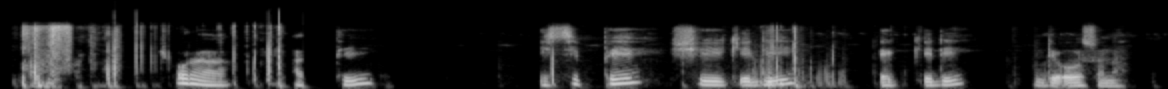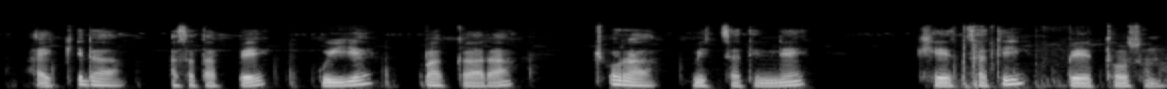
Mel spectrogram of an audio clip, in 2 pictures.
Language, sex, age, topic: Gamo, male, 25-35, government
